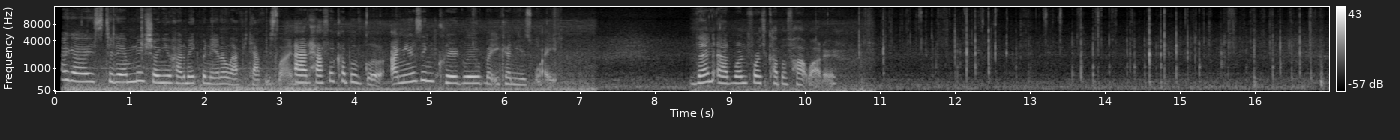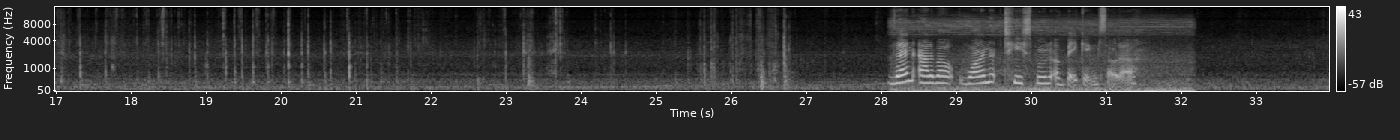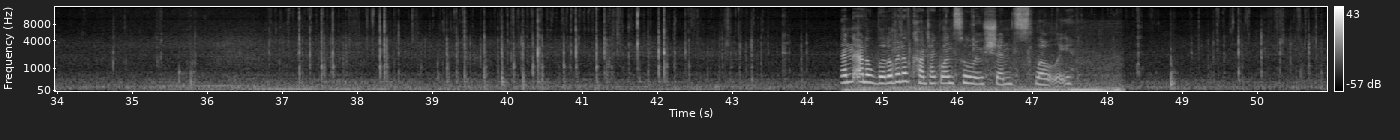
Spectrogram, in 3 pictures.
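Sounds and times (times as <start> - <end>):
low steady hum: 0.1 - 7.2, 28.1 - 32.2, 44.5 - 48.2.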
